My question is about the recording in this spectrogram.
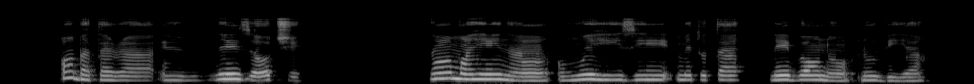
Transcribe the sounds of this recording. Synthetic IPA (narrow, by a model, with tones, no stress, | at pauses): ɔ˦ba˨ta˨ɾa˨e˨m̩˨ne˦zɔ˨˦t͡ʃɪ˨ | na˦ma˦ɦɪ˦na˨o˨ŋʷe˦ɣi˦zi˦m̩˦me˦tʊ˦ta˦ | ne˦bɔ˦nɔ˨no˦bi˨ja˦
